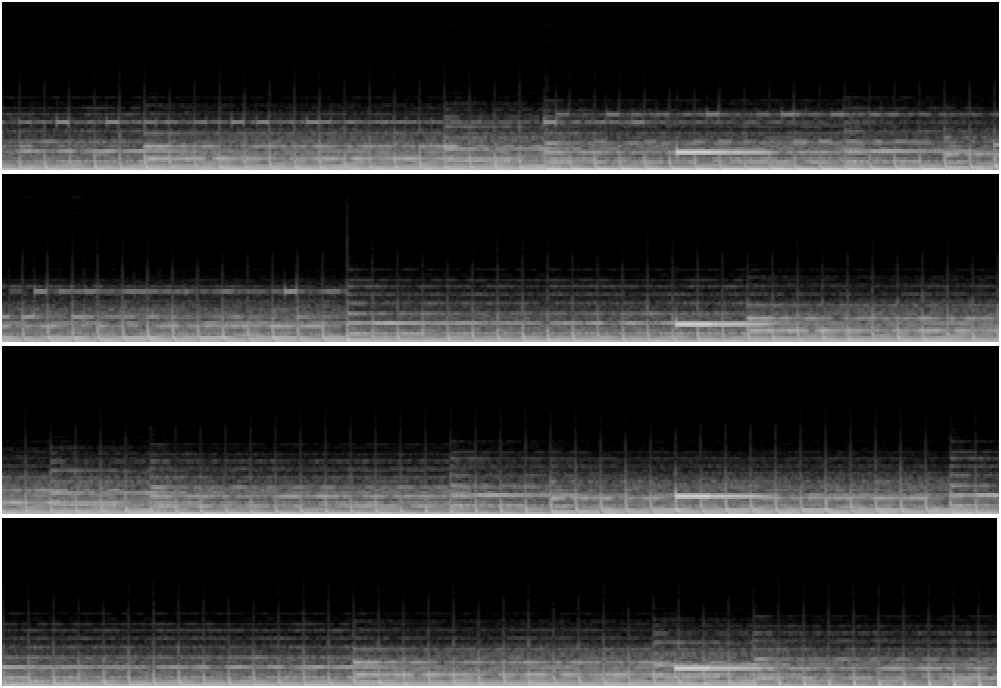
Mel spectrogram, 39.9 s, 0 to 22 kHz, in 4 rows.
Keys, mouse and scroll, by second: 3.9 a, 4.2 ctrl+z, 4.5 ctrl+z, 5.1 ctrl+r, 7.4 ctrl+z, 8.0 ctrl+r, 9.4 a, 10.5 ctrl+z, 10.9 ctrl+z, 11.3 ctrl+r, 12.5 a, 12.9-14.6 right drag, 14.7-18.8 right drag, 18.1 x, 20.4-22.7 right drag, 21.1 z, 22.1 x, 23.1 right click, 23.8-25.3 typing, 24.2 middle click, 25.5 middle click, 26.5 click, 28.7-29.3 ctrl+z, 29.5 ctrl+z, 29.7 ctrl+z, 29.9 ctrl+z, 30.7 a, 31.6 ctrl+r, 32.6 a, 33.2 ctrl+r, 34.7 a, 35.1 z, 35.5 click, 37.4 x, 37.8 click.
